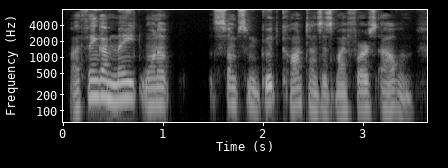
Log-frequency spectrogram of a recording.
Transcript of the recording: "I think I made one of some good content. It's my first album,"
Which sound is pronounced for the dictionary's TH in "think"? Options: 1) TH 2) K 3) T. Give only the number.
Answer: 1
